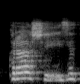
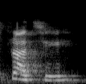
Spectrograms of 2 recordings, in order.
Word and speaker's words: Prachi: Prashi, am I pronouncing it properly? Prashi. Or have I completely, destroyed your first name? Sorry, you're on mute. It's Prachi. Prachi, okay.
